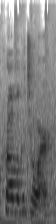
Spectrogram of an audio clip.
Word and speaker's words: Provocateur: company okay um provo couture there we go provocateur okay the next one is the 7 30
